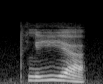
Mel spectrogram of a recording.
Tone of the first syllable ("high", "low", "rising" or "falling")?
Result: falling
